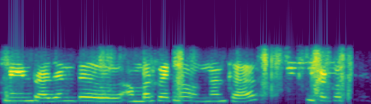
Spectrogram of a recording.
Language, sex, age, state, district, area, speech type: Telugu, female, 18-30, Telangana, Sangareddy, rural, conversation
